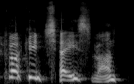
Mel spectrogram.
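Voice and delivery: usual speaking voice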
